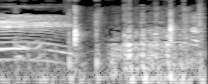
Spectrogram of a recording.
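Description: Young women laughing: one long, high-pitched, bleat-like laugh that slides down in pitch, then several voices laughing together in short, broken fits.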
